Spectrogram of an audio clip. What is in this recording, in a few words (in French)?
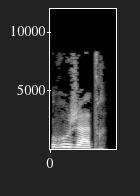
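"rougeâtre", French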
